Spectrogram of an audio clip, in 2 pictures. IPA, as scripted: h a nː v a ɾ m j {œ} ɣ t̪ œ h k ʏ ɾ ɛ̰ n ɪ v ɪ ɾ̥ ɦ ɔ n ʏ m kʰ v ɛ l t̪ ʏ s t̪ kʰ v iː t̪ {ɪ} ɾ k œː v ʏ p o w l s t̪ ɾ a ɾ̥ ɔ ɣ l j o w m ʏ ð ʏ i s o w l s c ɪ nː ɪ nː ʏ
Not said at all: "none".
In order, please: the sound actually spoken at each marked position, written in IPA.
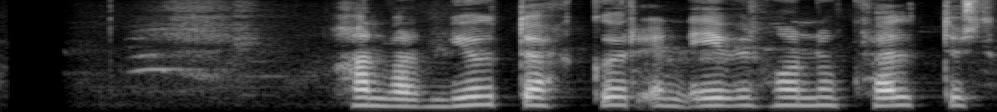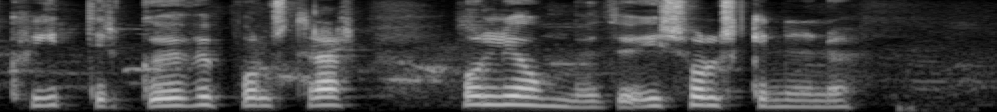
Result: œː, ɪ

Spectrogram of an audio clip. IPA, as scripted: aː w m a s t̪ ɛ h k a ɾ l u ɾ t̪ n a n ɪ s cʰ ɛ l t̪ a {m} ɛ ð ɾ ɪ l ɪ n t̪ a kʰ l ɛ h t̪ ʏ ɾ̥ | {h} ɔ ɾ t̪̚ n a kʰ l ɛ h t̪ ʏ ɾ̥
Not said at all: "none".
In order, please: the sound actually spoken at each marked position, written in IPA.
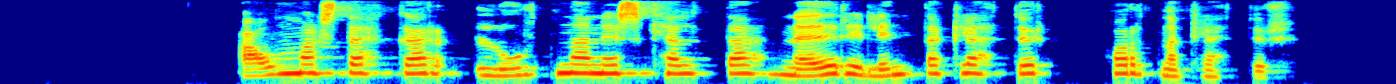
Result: n, h

